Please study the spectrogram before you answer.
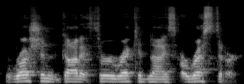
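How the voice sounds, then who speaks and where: A man hosting a podcast panel, telling lively stories and reading out viewer comments in a casual, chatty way. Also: medium pitch, normal speed. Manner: animated storyteller, acts out exchanges. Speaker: podcast host.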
